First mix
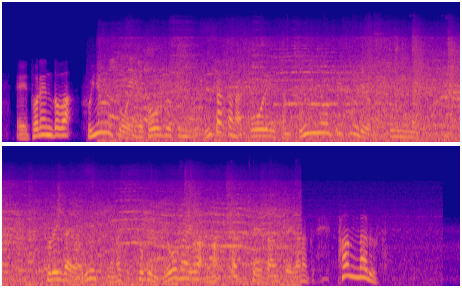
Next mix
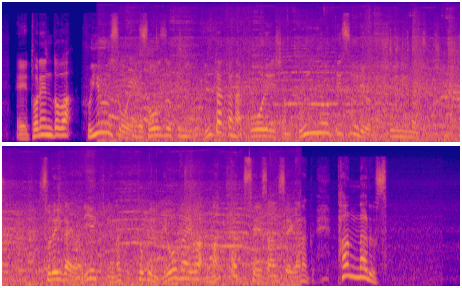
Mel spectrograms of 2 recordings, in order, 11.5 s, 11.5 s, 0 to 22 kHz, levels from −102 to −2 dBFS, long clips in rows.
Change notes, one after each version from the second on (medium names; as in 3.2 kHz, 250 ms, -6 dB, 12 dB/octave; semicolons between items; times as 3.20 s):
speech: remove low-pass 1.7 kHz 24 dB/octave; master: remove low-pass 5.5 kHz 12 dB/octave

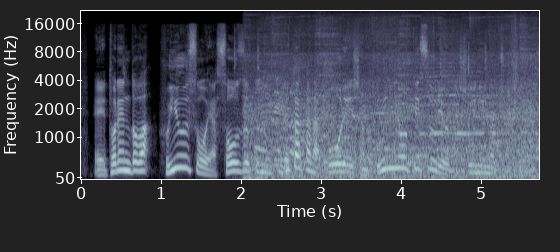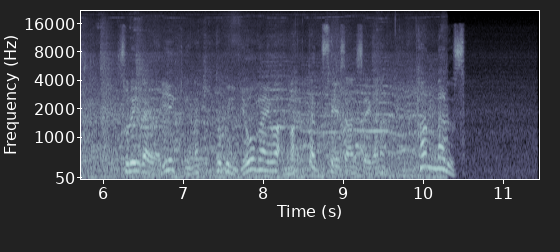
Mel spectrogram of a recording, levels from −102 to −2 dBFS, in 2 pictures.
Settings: background: entry +0.85 s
